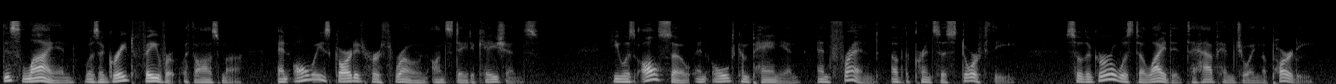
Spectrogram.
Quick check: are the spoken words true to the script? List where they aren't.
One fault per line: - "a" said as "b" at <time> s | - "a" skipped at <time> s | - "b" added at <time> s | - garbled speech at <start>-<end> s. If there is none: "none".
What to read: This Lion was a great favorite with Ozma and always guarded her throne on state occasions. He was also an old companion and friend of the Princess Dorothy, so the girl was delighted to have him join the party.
none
